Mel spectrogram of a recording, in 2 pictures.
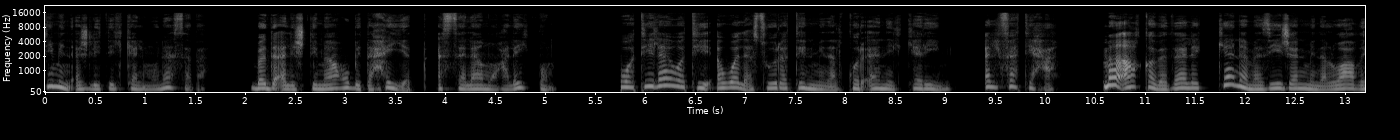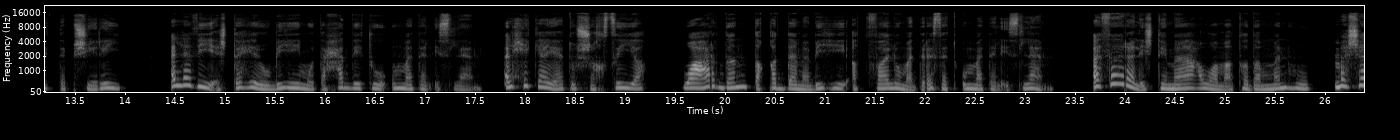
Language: Arabic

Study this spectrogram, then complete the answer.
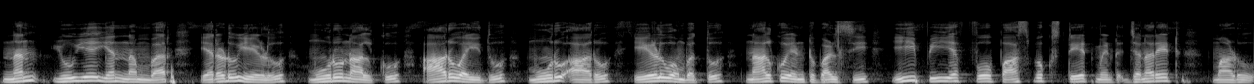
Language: Kannada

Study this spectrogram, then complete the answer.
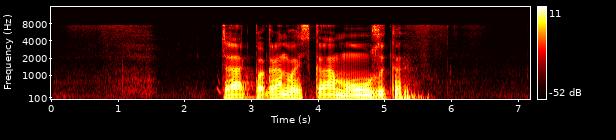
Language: Russian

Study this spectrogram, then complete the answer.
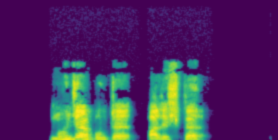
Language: Sindhi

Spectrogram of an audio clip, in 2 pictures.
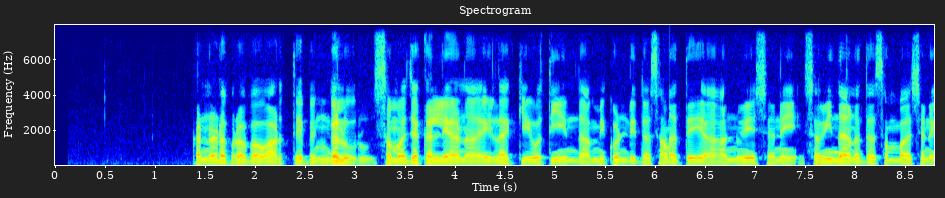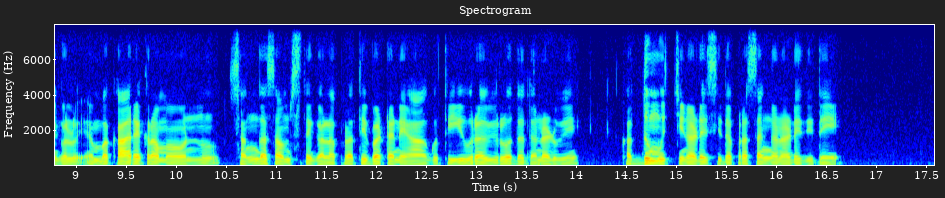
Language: Kannada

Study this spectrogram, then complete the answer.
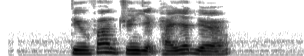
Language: Cantonese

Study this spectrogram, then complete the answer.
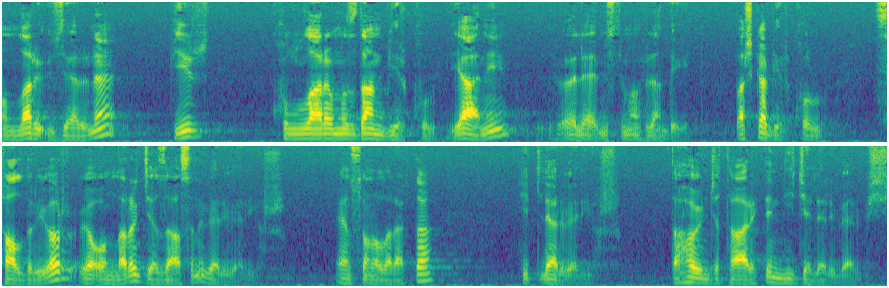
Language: Turkish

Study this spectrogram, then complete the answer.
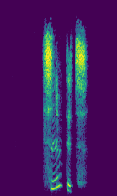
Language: Kabyle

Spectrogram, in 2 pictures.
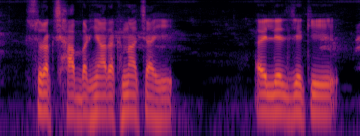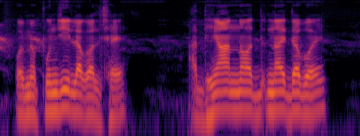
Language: Maithili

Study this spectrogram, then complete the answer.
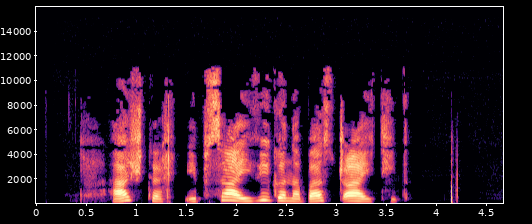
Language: Abkhazian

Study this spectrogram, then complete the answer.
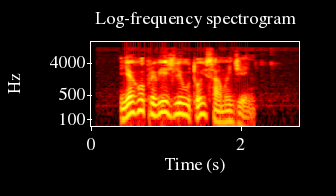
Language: Belarusian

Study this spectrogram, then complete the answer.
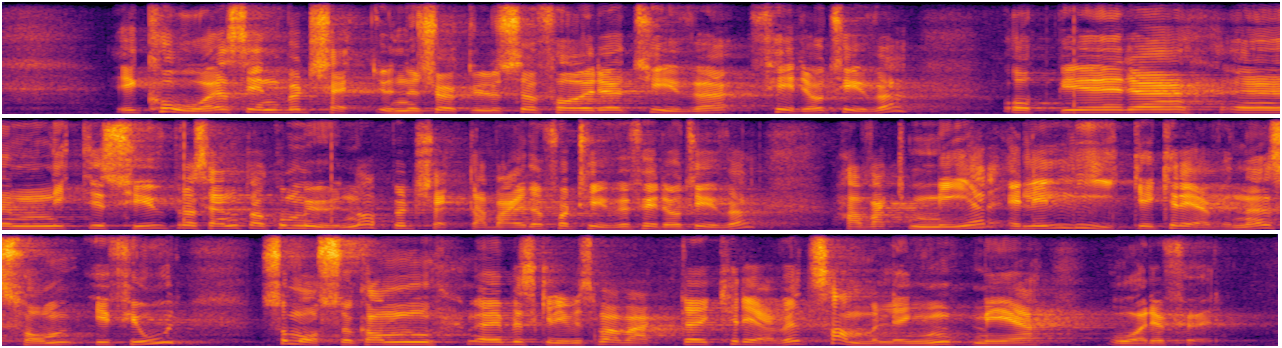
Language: Norwegian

